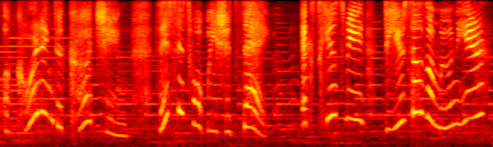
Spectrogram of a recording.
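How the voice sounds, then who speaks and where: A woman voicing a tiny, cheerful, excitable female fairy companion in an anime video game, with a squeaky childlike voice and bubbly exclamations. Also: measured pace, exaggerated voice. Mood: excited, cheerful. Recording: music playing behind the voice.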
